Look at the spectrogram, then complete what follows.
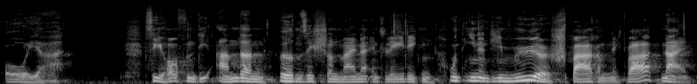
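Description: An actor playing an embittered, defiant informer in a radio drama, sardonic and agitated. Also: male voice, medium pitch, animated, normal speed, fairly bright tone, breathy edge, recorded from a distance. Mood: bitter, defiant. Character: embittered, defiant male informer, cornered and enraged.

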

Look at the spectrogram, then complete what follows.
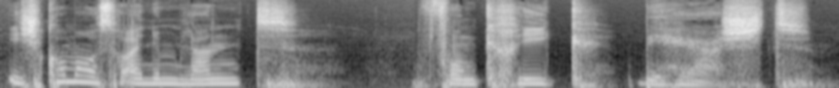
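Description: A woman interpreting at a panel talk in the first person, haltingly, often repeating and rephrasing her phrases. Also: medium pitch, expressive, no echo.

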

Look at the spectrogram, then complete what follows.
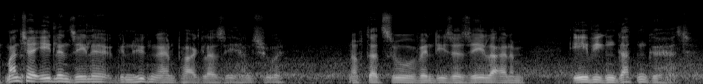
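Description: Actor as ironic, self-assured gentleman, noisy old recording. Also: lowish voice, natural voice. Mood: brooding, musing. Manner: mocking, musing, deliberate. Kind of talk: 1960s German radio play acting. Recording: noisy vintage 1960 radio recording.

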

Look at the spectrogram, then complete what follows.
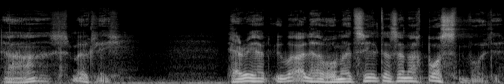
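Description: An actor playing a gruff, streetwise police sergeant in a radio drama, blunt, colloquial and sardonic. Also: male voice, mid-range voice, animated, normal speed. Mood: pondering.

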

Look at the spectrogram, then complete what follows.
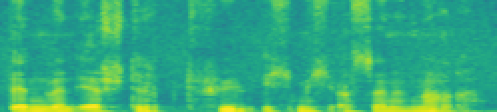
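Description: A man's voice: deep voice, fairly even intonation, fairly quick, close to an everyday voice. Man acting a tormented, fervent pastor in hissy audio. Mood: grave, remorseful. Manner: fervent, formal. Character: tormented, pleading male pastor, fervent and guilt-ridden. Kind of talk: 1950s German radio drama acting. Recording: hissy 1950s radio recording.

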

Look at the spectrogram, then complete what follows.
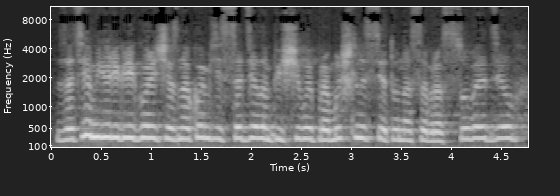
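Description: A woman's voice: high-pitched, steady tone, fast talker, dark tone. A bossy, categorical woman director in a vintage studio radio comedy. She speaks in curt, lecturing sentences and leaves no room for reply. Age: middle-aged. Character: domineering middle-aged woman office director. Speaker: office director.

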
